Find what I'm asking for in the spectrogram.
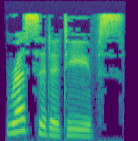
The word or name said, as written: recitatives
